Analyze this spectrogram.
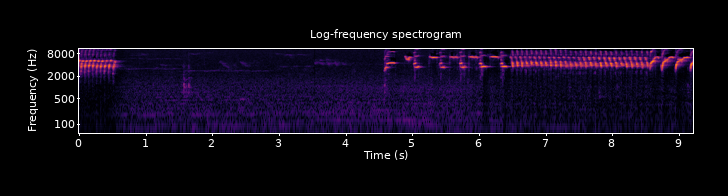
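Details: Timbrado canary training song: a brief rolling burst, a long quiet pause with faint notes, then sharp clicking notes building into fast, continuous high trills and rolls.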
